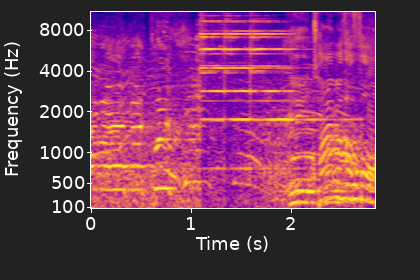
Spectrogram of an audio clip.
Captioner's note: bell ringing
